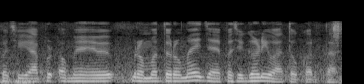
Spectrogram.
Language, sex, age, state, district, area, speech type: Gujarati, male, 18-30, Gujarat, Valsad, rural, spontaneous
